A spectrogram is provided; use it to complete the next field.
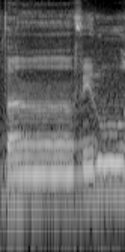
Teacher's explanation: نون ساکن کے بعد فا حروف اخفا میں سے ہے تو یہاں بھی غنہ زمانی کر کے پڑھیں گے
